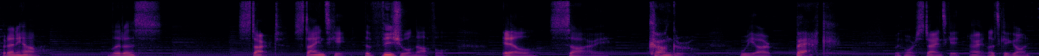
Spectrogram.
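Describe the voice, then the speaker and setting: A man giving casual, rambling, halting game commentary as the host of a let's play. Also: sits low, fairly bright tone. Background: faint game music.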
